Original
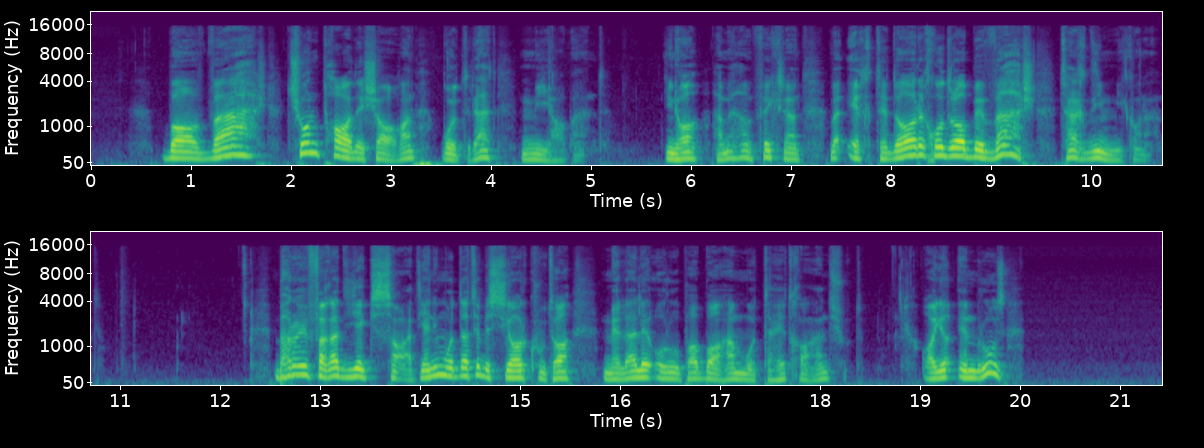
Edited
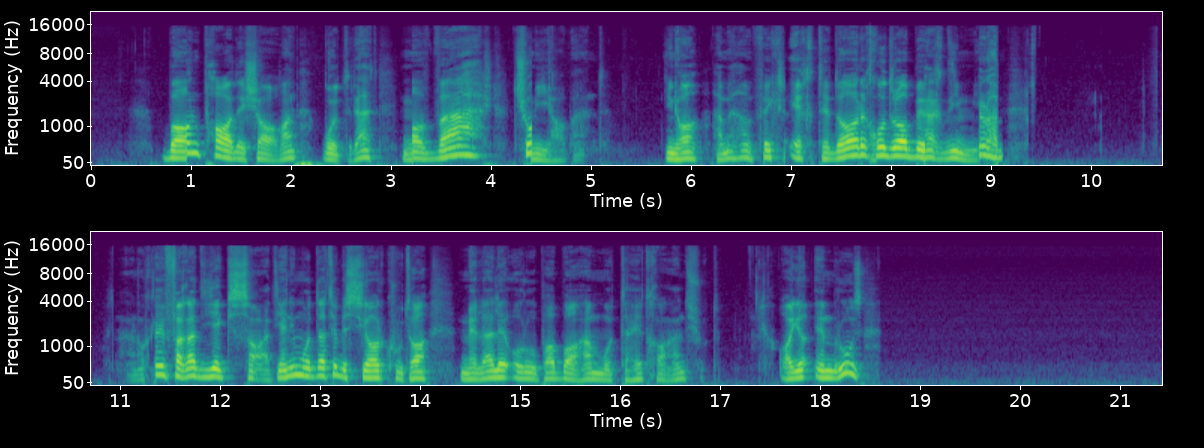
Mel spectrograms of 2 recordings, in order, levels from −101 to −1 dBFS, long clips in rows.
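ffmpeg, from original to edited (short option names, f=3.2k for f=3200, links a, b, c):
-filter_complex "[0:a]asplit=8[a][b][c][d][e][f][g][h];[a]atrim=end=0.962[i];[b]atrim=start=2.148:end=4.412[j];[c]atrim=start=0.958:end=2.152[k];[d]atrim=start=4.408:end=6.942[l];[e]atrim=start=7.518:end=8.922[m];[f]atrim=start=9.768:end=10.322[n];[g]atrim=start=10.318:end=12.792,asetpts=PTS-STARTPTS,areverse[o];[h]atrim=start=12.788[p];[i][j]acrossfade=d=0.004:c1=hsin:c2=hsin[q];[q][k]acrossfade=d=0.004:c1=hsin:c2=hsin[r];[r][l]acrossfade=d=0.004:c1=hsin:c2=hsin[s];[s][m]acrossfade=d=0.004:c1=hsin:c2=hsin[t];[t][n]acrossfade=d=0.004:c1=hsin:c2=hsin[u];[u][o]acrossfade=d=0.004:c1=hsin:c2=hsin[v];[v][p]acrossfade=d=0.004:c1=hsin:c2=hsin"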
